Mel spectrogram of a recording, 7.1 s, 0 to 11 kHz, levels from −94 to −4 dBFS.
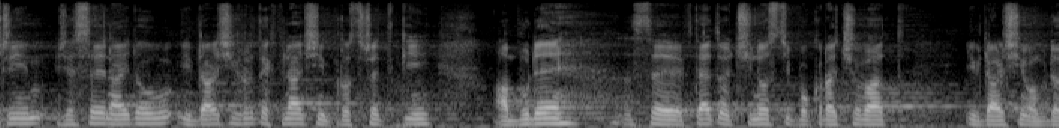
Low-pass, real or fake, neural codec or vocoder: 9.9 kHz; real; none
